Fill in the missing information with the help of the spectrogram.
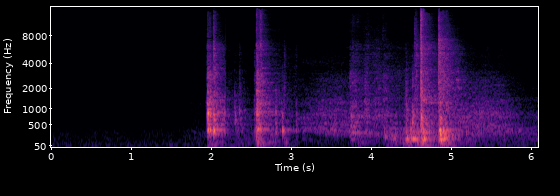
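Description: Plastic drawer of a Philips Airfryer XXL being pushed shut with two sharp clunks, starting about two seconds in, then pulled out again along its rails with a sliding noise and a couple of knocks.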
